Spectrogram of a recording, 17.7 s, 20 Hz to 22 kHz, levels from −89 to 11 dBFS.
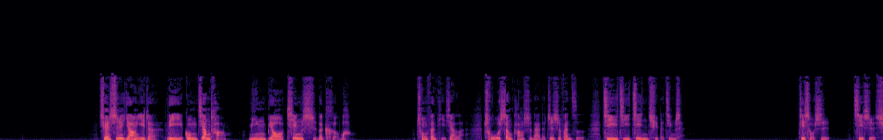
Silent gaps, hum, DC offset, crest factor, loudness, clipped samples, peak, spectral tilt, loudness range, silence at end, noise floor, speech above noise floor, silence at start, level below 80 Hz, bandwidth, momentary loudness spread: none; none; under 0.1%; 24 dB; -26 LUFS; under 0.1%; -4 dBFS; -5.5 dB/octave; 12 LU; 0 s; -75 dBFS; 49 dB; 2 s; -60 dBFS; 11 kHz; 16 LU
